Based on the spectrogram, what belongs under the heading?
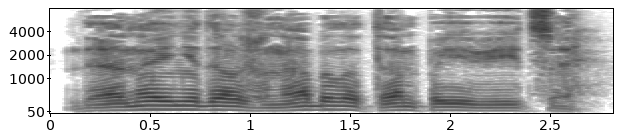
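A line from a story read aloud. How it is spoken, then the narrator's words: Sigh. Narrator (Russian): вздохнул Харри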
